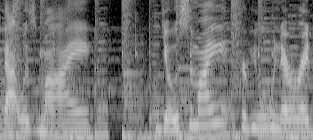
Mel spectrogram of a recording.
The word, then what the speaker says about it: Yosemite: like that was my Yosemite for people who never read yosity or heard yosity and they've only read it it and they're like oh Yosemite National Park it's like yosity like that's rough let me know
